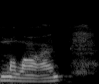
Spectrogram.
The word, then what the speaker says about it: Milan: So, just in case you were wondering, my name is pronounced Milan. It's like Milan in Italy, or like Milan, the Disney movie, how the kids say, however you choose to remember it. That is how you pronounce my first name.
